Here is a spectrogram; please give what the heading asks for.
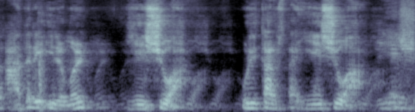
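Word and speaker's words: ישוע: 그 아들을 낳으리니 그 아들의 이름을 예슈아. 우리 따라합시다. 예슈아. 예수님을 히브리 말로 예슈아라 했거든요.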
